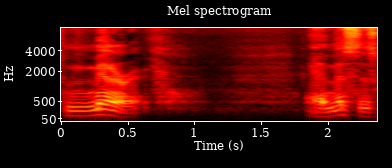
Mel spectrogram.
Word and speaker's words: Minarik: And I've been saying it wrong. It's a Minarik, not Minarik. It's Minarik.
